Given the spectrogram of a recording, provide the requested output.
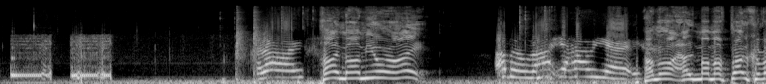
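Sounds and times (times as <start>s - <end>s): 
telephone ringing tone on a call: 0.0s - 1.1s
low steady telephone line hum: 0.0s - 6.6s
speech: 2.6s - 4.3s, 5.0s - 7.6s.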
